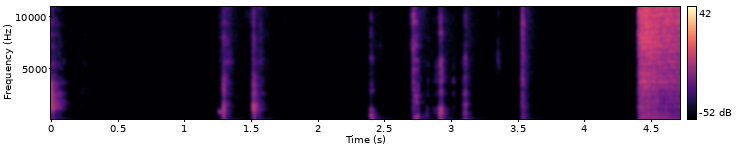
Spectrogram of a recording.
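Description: A person laughing in short, breathy bursts with pauses between them, ending in a loud breathy exhale near the end.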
